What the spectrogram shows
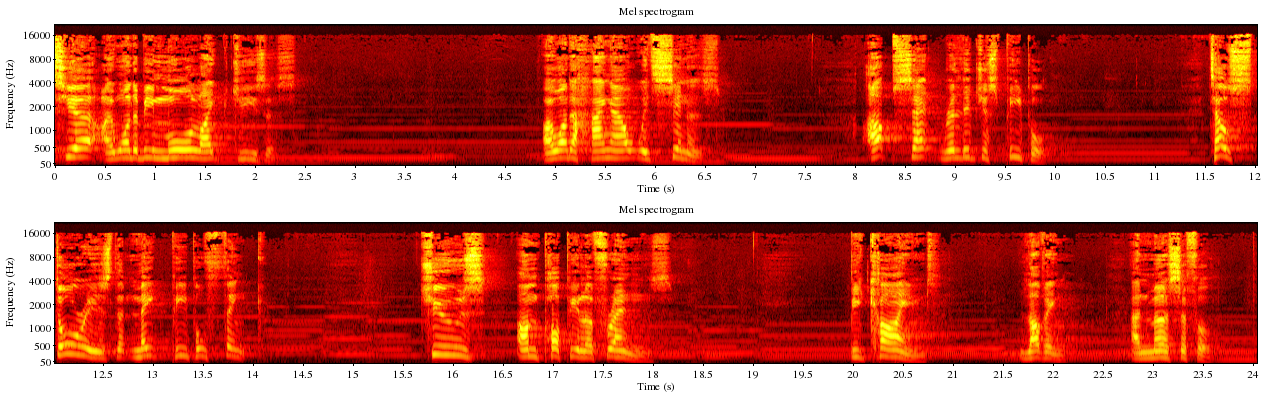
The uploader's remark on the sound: Live from St Matthews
